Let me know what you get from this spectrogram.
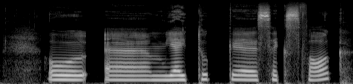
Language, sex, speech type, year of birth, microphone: Norwegian, female, spontaneous, 1988, Sennheiser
